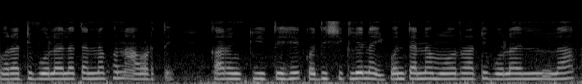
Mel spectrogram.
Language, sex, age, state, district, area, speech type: Marathi, female, 30-45, Maharashtra, Amravati, urban, spontaneous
